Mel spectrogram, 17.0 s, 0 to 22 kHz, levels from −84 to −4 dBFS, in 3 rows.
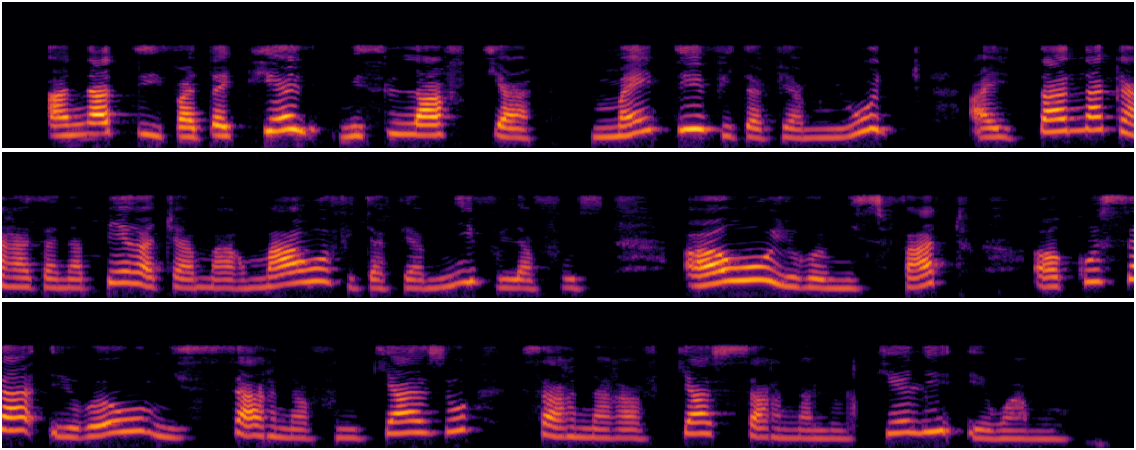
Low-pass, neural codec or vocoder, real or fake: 7.2 kHz; none; real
